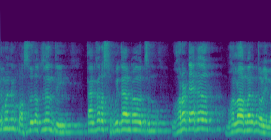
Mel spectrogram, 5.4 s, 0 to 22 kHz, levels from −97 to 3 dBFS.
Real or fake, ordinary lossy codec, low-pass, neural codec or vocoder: fake; none; 7.2 kHz; codec, 16 kHz, 2 kbps, FunCodec, trained on LibriTTS, 25 frames a second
